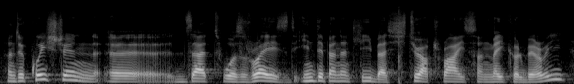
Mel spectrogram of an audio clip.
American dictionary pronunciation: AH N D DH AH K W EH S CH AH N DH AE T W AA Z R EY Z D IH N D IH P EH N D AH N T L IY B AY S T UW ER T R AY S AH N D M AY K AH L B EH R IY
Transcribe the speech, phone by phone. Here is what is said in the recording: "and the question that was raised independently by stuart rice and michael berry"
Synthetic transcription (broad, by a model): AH N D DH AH K W EH S CH AH N DH AE T W AA Z R EY Z D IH N D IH P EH N D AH N T L IY B AY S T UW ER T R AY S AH N M AY K AH L B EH R IY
